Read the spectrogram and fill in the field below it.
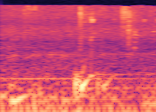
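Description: Soft squishing and rubbing against a microphone, like fingers giving it an ear massage, with a brief moist swell partway through over a low, steady background hum.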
